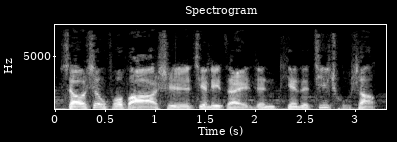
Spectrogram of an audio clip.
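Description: A man's voice: mid-range voice, normal speed, a bit bright. A man reading a scripted religious teaching as the narrator of a radio lecture. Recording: dull lo-fi audio with background music.

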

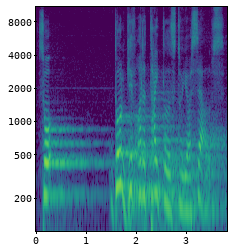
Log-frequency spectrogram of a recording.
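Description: An older man preaching in a mosque hall, his voice pitched fairly high yet mellow in tone. He speaks earnestly, repeating key phrases and slowing down to press them home, into a stand mic. The hall rings with a long, echoey reverb. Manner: earnest and emphatic, repeating phrases, slows for stress. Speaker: imam giving Friday sermon. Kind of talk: sermon. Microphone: stand mic at a lectern.

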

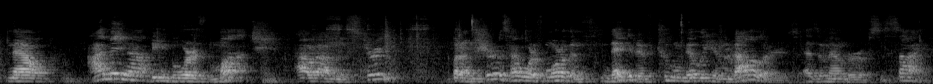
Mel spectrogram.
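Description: A man in his forties testifying at a public hearing, speaking loudly and emphatically, off the cuff. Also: fairly high pitch, a little hiss or hum. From Michigan. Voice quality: loud voice. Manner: emphatic, gesturing, pounds the table. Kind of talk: unscripted testimony. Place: large wood-panelled hearing room. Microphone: far camera. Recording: echoey room, camera far off.

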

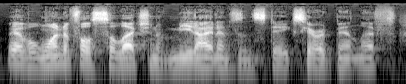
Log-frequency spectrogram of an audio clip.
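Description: A middle-aged man, a chef and restaurant owner, answering interview questions in his restaurant in a relaxed way, with many fillers as he lists dishes. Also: medium pitch, quick pace. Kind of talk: on-camera interview and cooking demo. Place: restaurant dining room and kitchen.

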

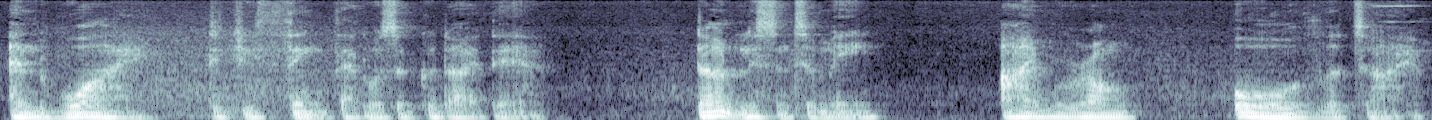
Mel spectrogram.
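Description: An actor playing the brooding inner voice of a detective in a video game, narrating in a measured, ominous, gravelly way. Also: male voice, extremely low pitch, slight background noise. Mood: urging. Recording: loud music behind the voice. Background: music.

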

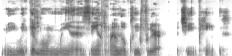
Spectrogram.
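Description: Male comic reader, informal and casual, gravelly and husky delivery, recorded dry and close. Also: deep voice, expressive, moderate pace, darkish tone, no echo. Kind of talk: reading webcomic dialogue aloud with casual reactions.

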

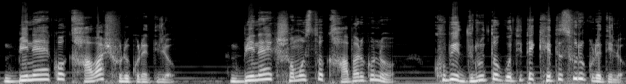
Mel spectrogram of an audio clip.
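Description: Male storyteller for scripted cartoon tales: fairly high pitch, light music underneath. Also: big pitch swings, moderate pace, darkish tone. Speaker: narrator. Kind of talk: scripted fairy-tale narration.

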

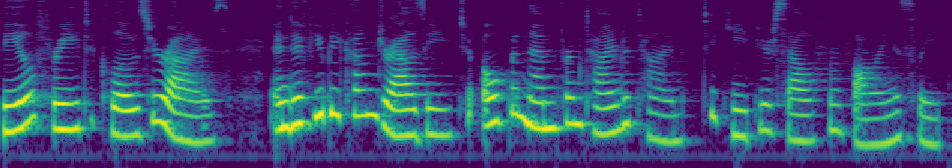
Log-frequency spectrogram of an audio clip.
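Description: Higher-pitched, mellow woman guiding meditation. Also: expressive. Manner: gentle, measured instruction with soft phrase endings. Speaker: mindfulness meditation guide. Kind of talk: guided body scan meditation.

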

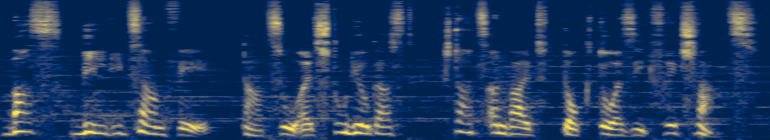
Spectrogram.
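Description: A TV newsreader announces dramatically over faint music. Her voice is a little low and her manner crisp and sensational, as in a crime radio play. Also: expressive, takes it slowly. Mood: sensational, grave. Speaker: actress.

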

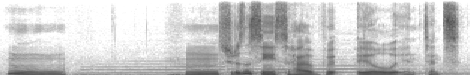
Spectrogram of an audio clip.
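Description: A man's voice: medium pitch, very animated, slow, darkish tone, faint music behind. Casual, joking male gaming streamer. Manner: joking, offhand. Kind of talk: casual gameplay commentary, reading choices aloud. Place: indoor room, webcam setup.

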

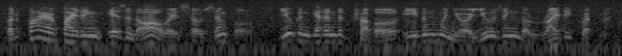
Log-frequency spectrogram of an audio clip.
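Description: An American man narrating a scripted 1950s training film in a measured, authoritative, emphatic manner, on a vintage soundtrack. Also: mid-range voice, big pitch swings, fairly bright tone, dull audio, a little hiss or hum.

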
